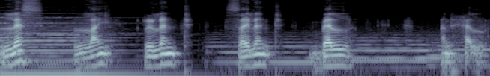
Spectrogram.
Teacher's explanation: tongue and the manner of articulation is lateral because the sound the airstream escapes at the sides of the tongue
